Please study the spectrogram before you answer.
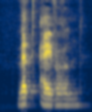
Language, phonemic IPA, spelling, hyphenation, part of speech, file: Dutch, /ˈʋɛtˌɛi̯.və.rə(n)/, wedijveren, wed‧ij‧ve‧ren, verb, Nl-wedijveren.ogg
- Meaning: to compete, to vie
